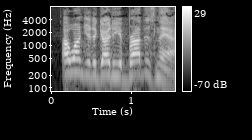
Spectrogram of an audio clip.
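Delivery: ordinary delivery, nothing marked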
